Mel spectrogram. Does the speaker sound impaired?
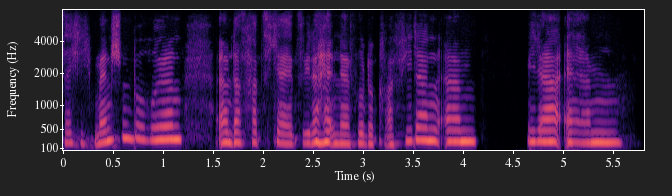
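Yes: cleft palate; congenital, born in former GDR.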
